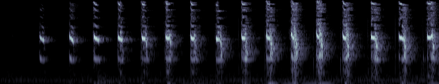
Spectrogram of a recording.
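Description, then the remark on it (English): A steady series of about fourteen hen turkey yelps, played on a turkey call, each sharp and evenly spaced, growing gradually louder and more raspy, with no talking. “This is just a hen yelping.”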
